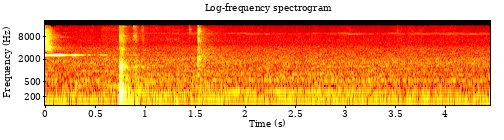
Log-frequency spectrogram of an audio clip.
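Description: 2023 Mazda CX-50 power liftgate opening: a short high beep at the start, a sharp latch click about a second in, then a faint steady motor hum as the gate rises.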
